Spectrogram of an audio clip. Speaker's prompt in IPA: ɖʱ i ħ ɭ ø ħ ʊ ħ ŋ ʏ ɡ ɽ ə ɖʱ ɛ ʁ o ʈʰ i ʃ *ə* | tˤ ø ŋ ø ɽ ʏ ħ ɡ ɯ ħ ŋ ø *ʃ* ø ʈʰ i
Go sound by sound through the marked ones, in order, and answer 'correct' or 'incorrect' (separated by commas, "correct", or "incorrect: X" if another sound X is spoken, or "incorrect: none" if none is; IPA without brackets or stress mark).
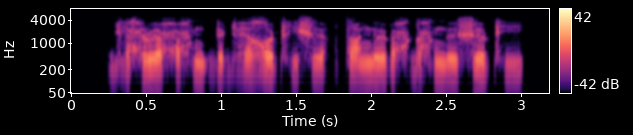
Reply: incorrect: ʏ, correct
